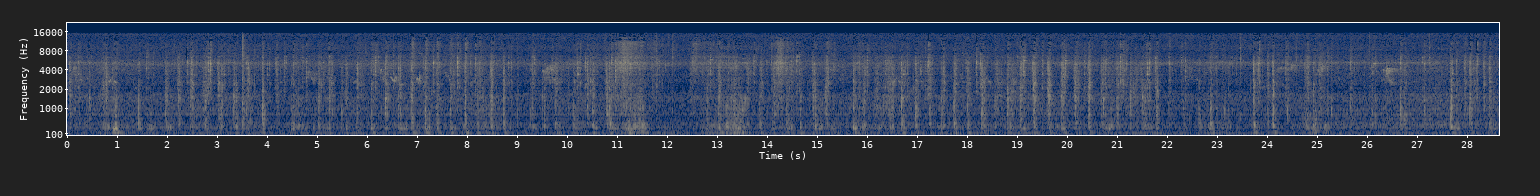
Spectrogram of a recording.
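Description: Quick footsteps run over the ground.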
